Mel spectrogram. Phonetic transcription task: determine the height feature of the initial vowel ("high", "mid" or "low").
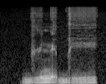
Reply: high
